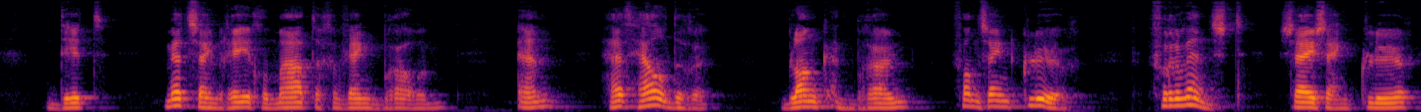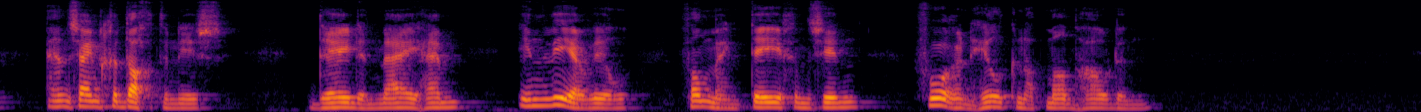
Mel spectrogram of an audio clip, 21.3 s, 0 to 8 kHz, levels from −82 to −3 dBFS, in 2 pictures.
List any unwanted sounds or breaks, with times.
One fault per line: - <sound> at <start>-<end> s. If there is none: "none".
none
